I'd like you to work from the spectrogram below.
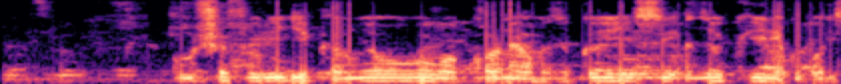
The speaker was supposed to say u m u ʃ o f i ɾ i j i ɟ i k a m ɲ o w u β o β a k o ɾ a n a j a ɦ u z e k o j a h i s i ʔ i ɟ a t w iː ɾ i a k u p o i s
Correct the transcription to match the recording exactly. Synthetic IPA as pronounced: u m u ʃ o f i ɾ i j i ɟ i k a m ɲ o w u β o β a k o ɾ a n a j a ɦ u z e k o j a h i s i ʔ a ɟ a k w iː ɾ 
